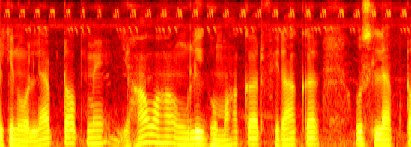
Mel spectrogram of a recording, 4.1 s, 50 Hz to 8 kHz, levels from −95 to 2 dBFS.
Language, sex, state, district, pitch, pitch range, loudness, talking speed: Hindi, male, Punjab, Pathankot, 120 Hz, 110-125 Hz, -19 LUFS, 175 wpm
